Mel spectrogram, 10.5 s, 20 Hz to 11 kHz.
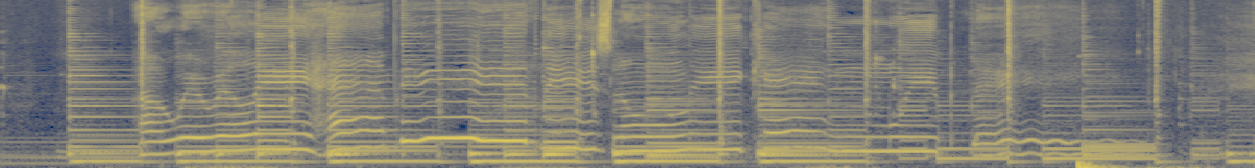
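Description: Playback of a raw acoustic guitar and vocal recording, starting about half a second in. The acoustic guitar is picked up by two microphones, one at the soundhole and one at the neck, panned left and right. Both the guitar and the singing voice have a low cut at 100 Hz and no reverb or other effects.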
